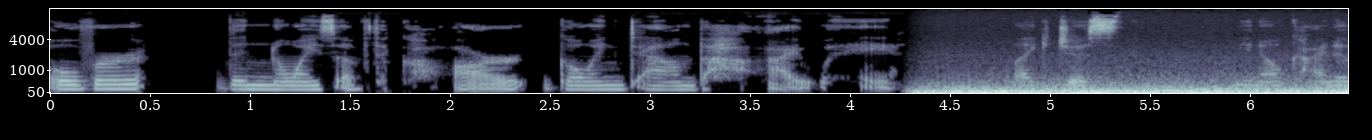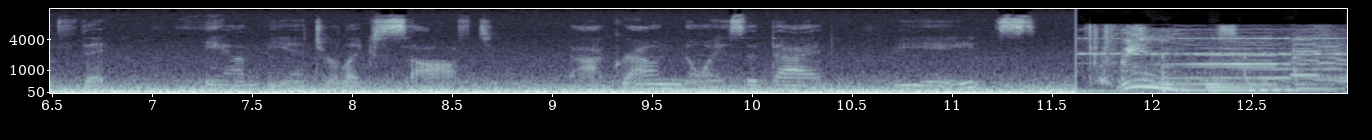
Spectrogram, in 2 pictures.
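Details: Adductor spasmodic dysphonia, a neurological vocal cord spasm disorder, in a woman; moderately severe, with onset at age 16-17.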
